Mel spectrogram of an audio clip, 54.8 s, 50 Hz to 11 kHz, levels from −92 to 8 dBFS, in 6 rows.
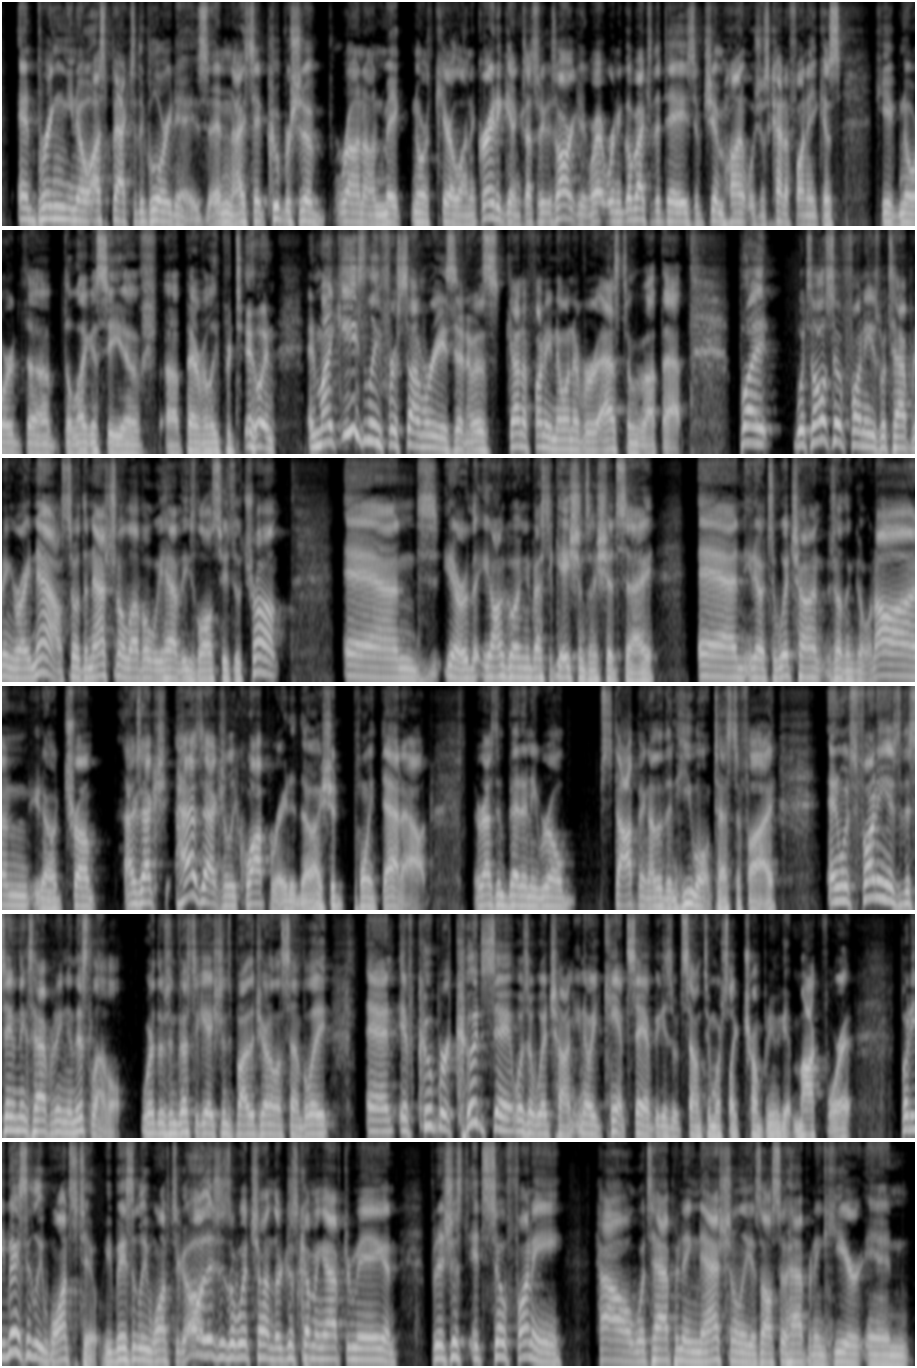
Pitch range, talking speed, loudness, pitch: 125-165 Hz, 245 wpm, -20 LUFS, 140 Hz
